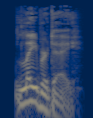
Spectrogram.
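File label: "labor day", British English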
